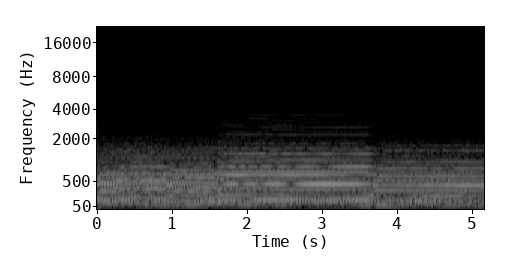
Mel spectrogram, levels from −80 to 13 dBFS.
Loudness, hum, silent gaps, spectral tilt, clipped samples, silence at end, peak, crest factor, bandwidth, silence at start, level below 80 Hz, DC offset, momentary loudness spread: -37 LUFS; none; none; -10.5 dB/octave; under 0.1%; 0 s; -26 dBFS; 10 dB; 4.8 kHz; 0 s; -56 dBFS; under 0.1%; 6 LU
